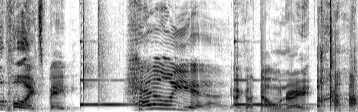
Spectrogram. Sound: ding; laughs and claps

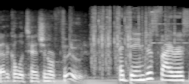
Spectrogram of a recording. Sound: keys typing

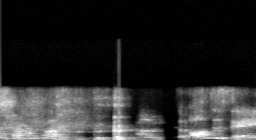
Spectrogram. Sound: laughs

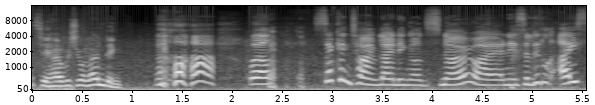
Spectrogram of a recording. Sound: laughing

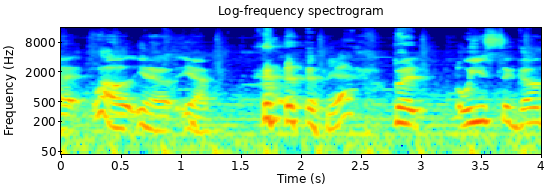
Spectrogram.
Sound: laughs

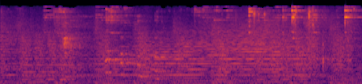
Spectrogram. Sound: laughter

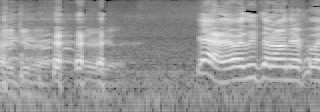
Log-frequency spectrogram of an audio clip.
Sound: laughs

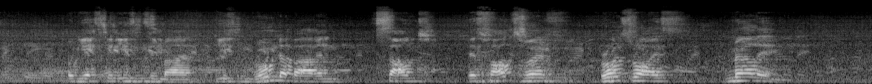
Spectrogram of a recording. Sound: and now enjoy the wonderful sound of the V12 Rolls Royce Merlin

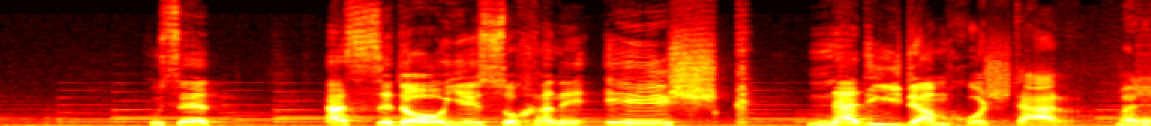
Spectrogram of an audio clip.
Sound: foreign language

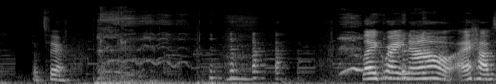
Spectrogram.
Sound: woman offscreen laughs

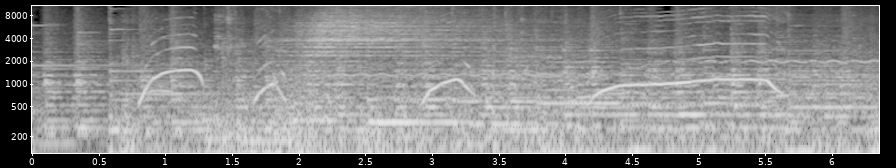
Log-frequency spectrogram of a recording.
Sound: screaming

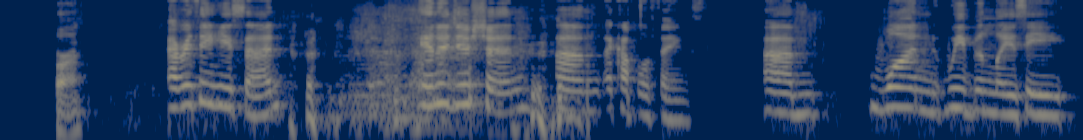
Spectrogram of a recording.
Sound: laughter

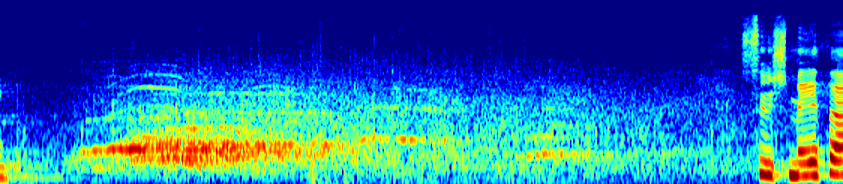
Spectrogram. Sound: applause

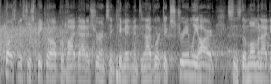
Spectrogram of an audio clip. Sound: applause

